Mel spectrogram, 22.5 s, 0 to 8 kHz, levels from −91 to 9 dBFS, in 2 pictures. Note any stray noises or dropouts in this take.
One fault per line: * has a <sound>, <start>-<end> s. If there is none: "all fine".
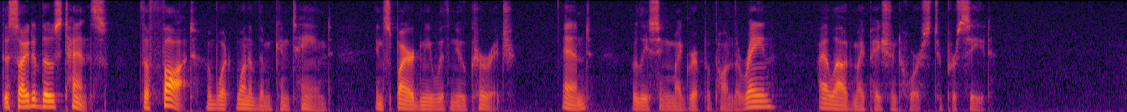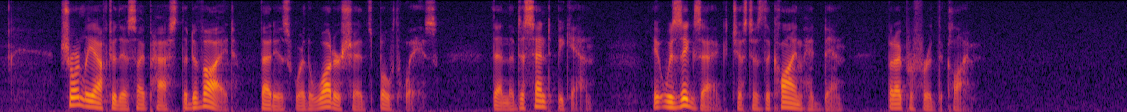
all fine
